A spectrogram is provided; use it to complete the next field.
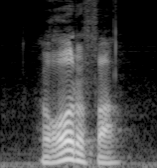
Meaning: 1. room, compartment, cell, chamber 2. the quantity of water laded out with the hand 3. instance noun of غَرَفَ (ḡarafa) 4. mode of lading with the hand 5. sandal
- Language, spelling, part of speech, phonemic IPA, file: Arabic, غرفة, noun, /ɣur.fa/, Ar-غرفة.ogg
